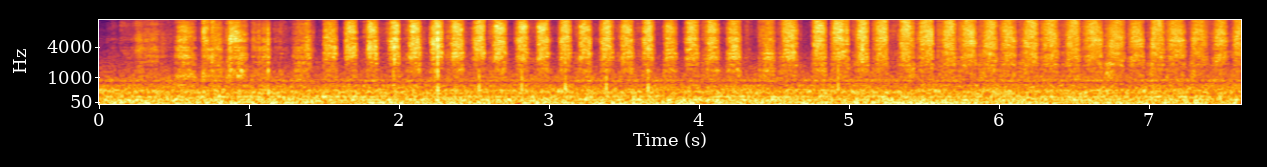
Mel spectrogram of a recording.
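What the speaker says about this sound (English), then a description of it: "after I sand this down, 1200 grit is so fine that really all I'm doing is just knocking down the rough edges" Fine 1200-grit sandpaper rubbed back and forth over an engine seal surface on an Onan 5HGJAD engine, a steady rhythmic scratching of even strokes, close and continuous with no talk.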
